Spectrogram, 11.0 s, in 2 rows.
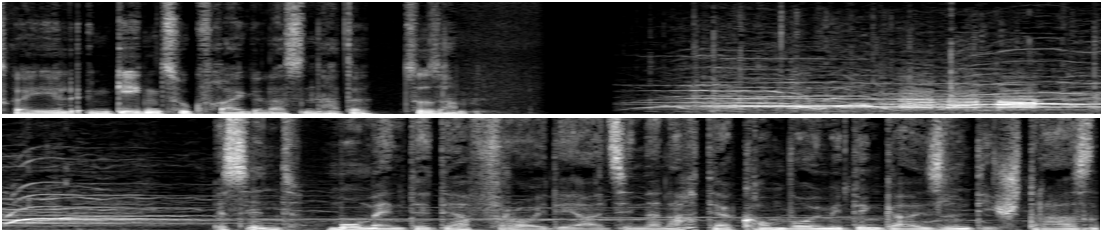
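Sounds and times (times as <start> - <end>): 
speech: 0.1 - 2.6, 6.6 - 10.9
people cheering at the roadside: 3.1 - 10.9.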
